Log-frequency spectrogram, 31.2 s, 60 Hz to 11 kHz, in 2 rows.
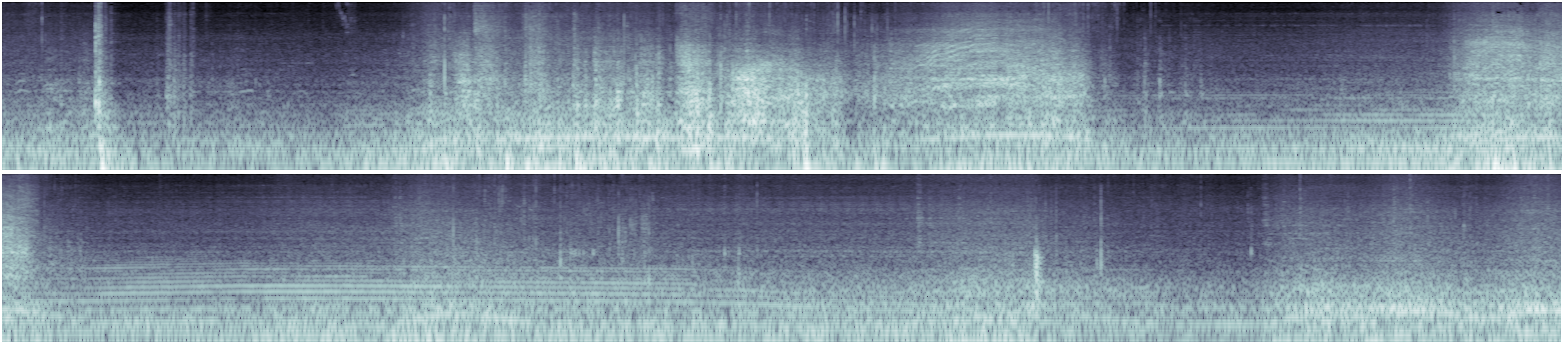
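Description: Nissan Pathfinder's V6 engine working at low speed as the SUV crawls over rocks, its note rising and falling for a few seconds midway, with surges of wind rushing over the microphone. A sharp knock sounds about a second in and again near the end.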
